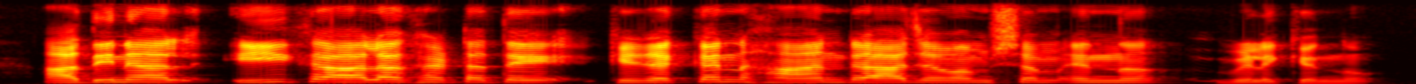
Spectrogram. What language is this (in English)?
Malayalam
